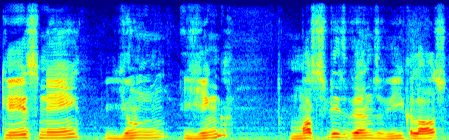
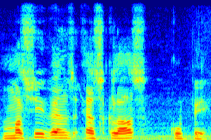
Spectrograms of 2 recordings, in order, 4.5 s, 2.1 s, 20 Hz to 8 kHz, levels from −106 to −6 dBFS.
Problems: constant background noise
